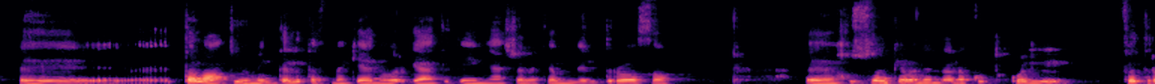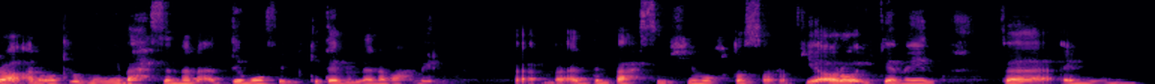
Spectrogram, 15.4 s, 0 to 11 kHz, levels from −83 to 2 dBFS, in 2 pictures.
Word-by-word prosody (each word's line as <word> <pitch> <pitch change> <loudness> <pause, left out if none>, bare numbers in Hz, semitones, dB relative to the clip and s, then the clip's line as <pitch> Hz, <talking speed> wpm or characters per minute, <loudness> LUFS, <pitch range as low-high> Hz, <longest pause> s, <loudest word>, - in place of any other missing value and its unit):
آآ - - -3
طلعت 195 0 +7
يومين، 185 0 -1
3 185 +3 0
في 200 -3 -16
مكان 180 +1 -1
ورجعت 175 +2 0
تاني 175 -1 -5
عشان 170 -1 -5
أكمِّل 165 -1 -6
دراسة. 165 0 +2 0.9
آآ 175 - +4
خصوصًا 205 +8 +1
كمان 215 -2 +2
إن 215 -1 -3
أنا 205 +1 +1
كنت 205 -2 -9
كل 205 -2 -1 0.3
فترة 220 -4 +5
أنا 190 -1 -1
مطلوب 195 +2 -4
منّي 205 -2 -4
بَحْث 205 0 -2
إن 180 -1 0
أنا 185 0 -1
أقدِّمه 185 0 +1
في 180 -2 -8
الكتاب 165 +3 0
اللي 170 0 -4
أنا 170 0 -2
باعمله. 170 - -10 0.5
فباقدّم 175 - -3
بحث 175 -1 0
فيه 165 +1 -9
مُختصر، 170 +1 -5
فيه - - +4
آرائي 170 0 +6
كمان، 170 -1 0 0.4
فإن 175 0 0
175 Hz, 150 wpm, -26 LUFS, 170-200 Hz, 0.9 s, طلعت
